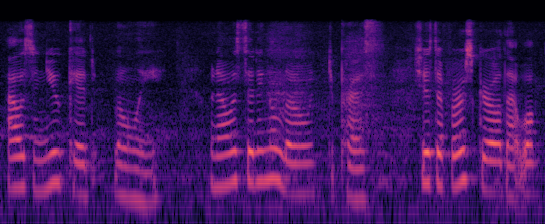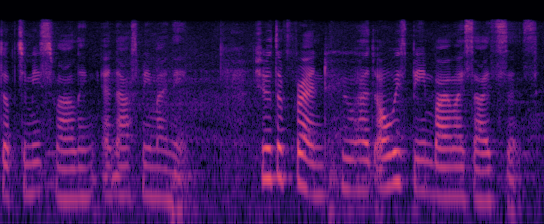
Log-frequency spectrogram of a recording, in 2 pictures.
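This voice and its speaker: This rough recording, with a bit of hiss or hum, captures a Korean student in her early teens reading a personal essay she wrote. Her mid-range voice carries the story in an earnest, careful way.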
